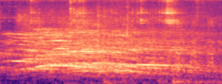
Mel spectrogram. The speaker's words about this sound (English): So let's start up this end, and we'll cheer Hosanna and cheer as loud as we can. A bit of a Mexican wave. Are we ready? So we'll start here, no pressure, you guys. Ready, steady, and we'll go all the way that way. Ready, steady, go!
